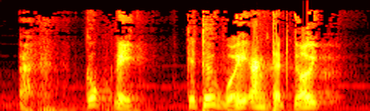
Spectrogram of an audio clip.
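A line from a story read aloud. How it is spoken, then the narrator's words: Furious shout. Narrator (Vietnamese): Có một kẻ nào đó điên lên, hắn cầm một viên đá to chọi về phía cô mà hét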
